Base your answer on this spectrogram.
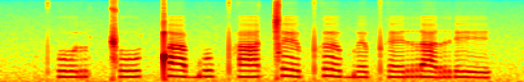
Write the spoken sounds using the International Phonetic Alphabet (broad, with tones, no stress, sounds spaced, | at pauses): pʰ o˨ r ǁ o˨˦ ǃ a˥˩ b o˥˩ pʰ a˨˦ ǀ ɛ˥˩ pʰ ɜ˥˩ b ɛ˨ pʰ ɛ˨˦ r a˥˩ r ɾ e˥˩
